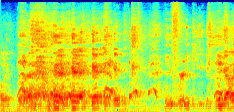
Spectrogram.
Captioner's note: group laughs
